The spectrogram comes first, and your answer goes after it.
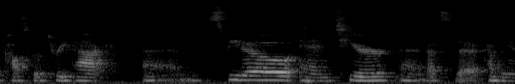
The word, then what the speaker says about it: TYR: Um Speedo and Tier, that's the company that's tyr, but it's pronounced tier.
